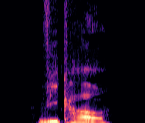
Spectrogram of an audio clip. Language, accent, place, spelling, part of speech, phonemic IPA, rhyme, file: German, Germany, Berlin, Vikar, noun, /viˈkaːɐ̯/, -aːɐ̯, De-Vikar.ogg
- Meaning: vicar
